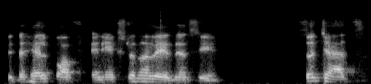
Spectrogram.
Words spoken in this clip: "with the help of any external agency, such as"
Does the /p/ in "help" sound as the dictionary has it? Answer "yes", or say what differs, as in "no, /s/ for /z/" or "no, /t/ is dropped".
yes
